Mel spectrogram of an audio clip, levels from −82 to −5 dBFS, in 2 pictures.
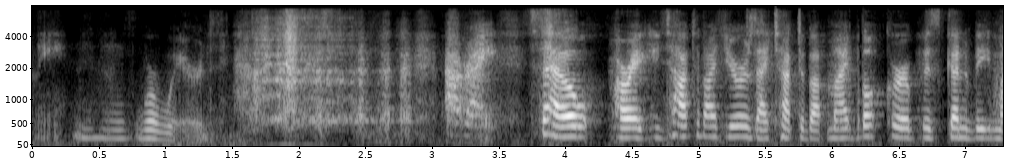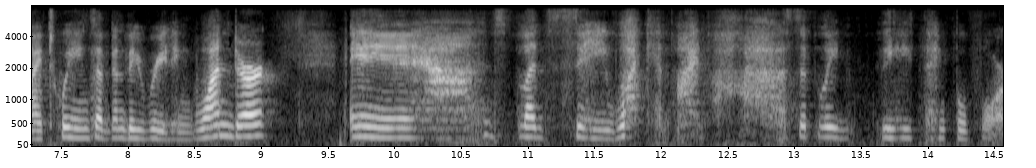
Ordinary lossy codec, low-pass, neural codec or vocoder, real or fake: AAC, 32 kbps; 7.2 kHz; codec, 16 kHz in and 24 kHz out, 0.6 kbps, FocalCodec, streaming, 4096 codes; fake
